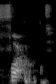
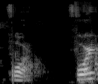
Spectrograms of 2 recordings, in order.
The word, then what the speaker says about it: fort: So you would pronounce the R, but not the T.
